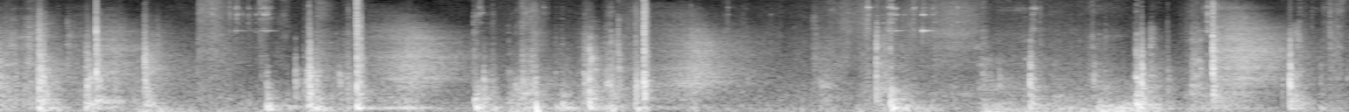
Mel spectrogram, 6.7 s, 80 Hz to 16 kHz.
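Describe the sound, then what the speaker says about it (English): A front grille is fitted back onto a Ford F-150 pickup with a series of sharp plastic clicks, snaps and knocks, irregular and fairly close, some of them louder pops as clips seat. "All right, I'm going to reinstall the grill."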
